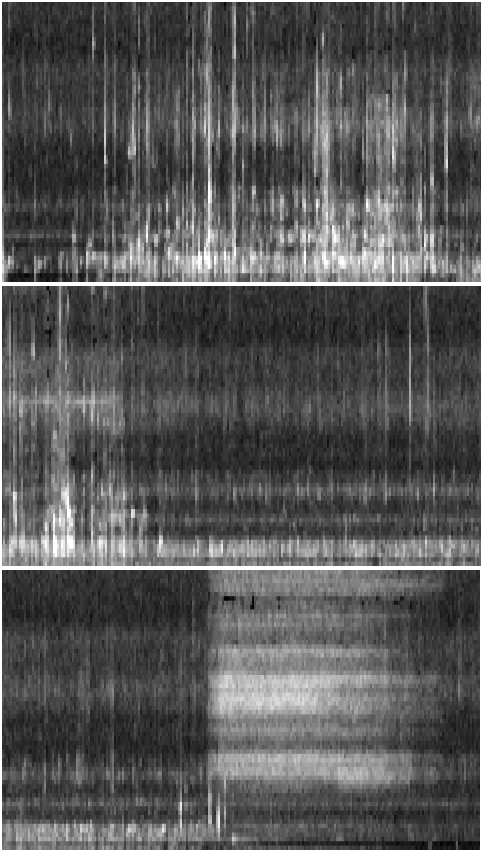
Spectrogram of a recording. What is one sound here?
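Scuba bubbles gurgle and rumble loudly underwater.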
